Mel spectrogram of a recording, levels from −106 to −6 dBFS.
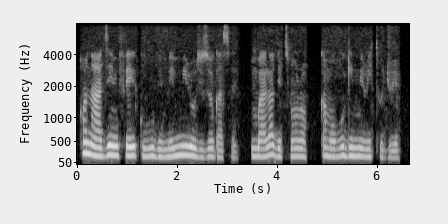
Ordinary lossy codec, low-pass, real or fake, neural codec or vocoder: none; none; real; none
